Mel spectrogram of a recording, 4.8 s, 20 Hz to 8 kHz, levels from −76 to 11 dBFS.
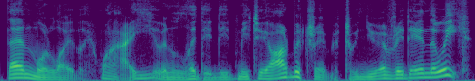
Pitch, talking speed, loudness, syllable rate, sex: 110 Hz, 225 wpm, -20 LUFS, 5.8 syllables/s, male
